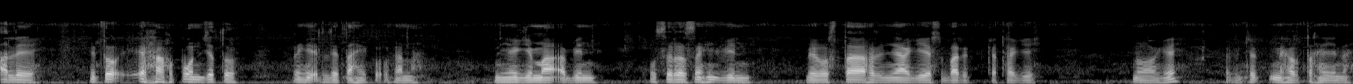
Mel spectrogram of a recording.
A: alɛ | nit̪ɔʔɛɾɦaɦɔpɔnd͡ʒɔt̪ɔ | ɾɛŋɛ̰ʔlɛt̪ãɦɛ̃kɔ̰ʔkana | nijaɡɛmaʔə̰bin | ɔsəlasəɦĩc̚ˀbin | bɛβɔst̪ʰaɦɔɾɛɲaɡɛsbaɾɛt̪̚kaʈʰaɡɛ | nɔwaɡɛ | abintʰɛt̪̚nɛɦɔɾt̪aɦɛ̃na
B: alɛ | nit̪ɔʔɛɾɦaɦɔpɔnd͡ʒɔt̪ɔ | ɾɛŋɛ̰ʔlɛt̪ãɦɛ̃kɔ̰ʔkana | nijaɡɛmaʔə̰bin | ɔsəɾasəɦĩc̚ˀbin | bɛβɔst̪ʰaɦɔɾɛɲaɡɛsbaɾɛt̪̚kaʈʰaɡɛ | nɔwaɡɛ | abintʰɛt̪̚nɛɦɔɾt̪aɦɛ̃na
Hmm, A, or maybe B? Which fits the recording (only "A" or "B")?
B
